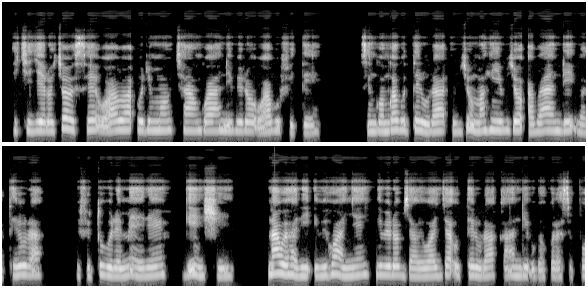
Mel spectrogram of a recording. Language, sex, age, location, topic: Kinyarwanda, female, 18-24, Kigali, health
